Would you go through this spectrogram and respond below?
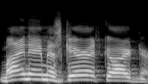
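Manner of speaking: grounded, powered-up voice. Speaker demonstrating how to power up and throw the voice, projecting. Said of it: "You must power up, or you can't throw your voice".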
